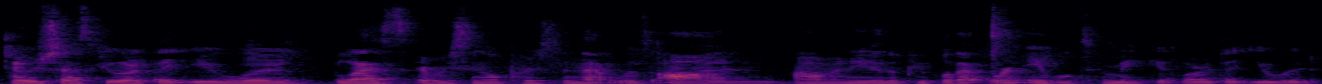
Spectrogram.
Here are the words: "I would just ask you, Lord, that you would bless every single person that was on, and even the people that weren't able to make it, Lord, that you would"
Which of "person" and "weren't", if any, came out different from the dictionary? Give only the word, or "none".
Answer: none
